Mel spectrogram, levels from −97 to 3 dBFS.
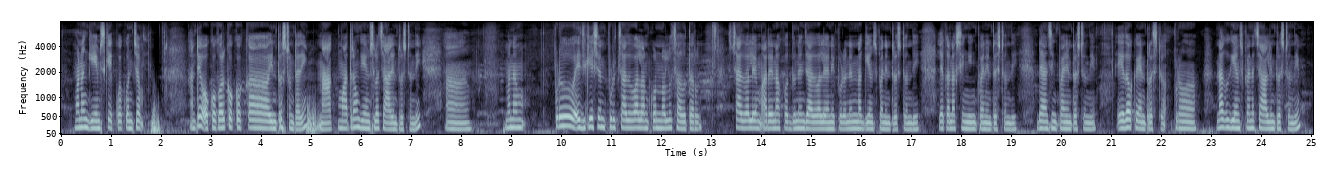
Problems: none marked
